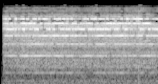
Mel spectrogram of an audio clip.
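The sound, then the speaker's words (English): A school bell in a school movie rings continuously for the whole clip, a bright, high-pitched metallic clatter at steady loudness with no pauses and no voices. “And lastly, it's time to, since this is a school movie, it's time to hear the bell.”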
